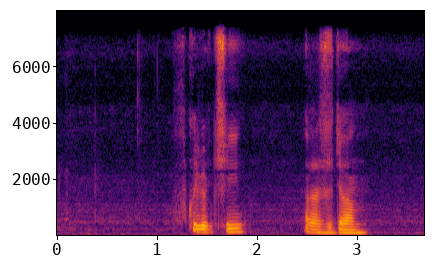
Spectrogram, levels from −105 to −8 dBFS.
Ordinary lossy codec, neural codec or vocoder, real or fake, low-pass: none; codec, 16 kHz in and 24 kHz out, 1.1 kbps, FireRedTTS-2 codec; fake; 7.2 kHz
